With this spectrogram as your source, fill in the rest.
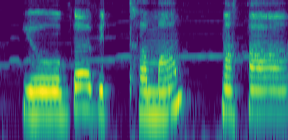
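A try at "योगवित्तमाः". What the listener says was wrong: మామ అనకూడదండి, విత్తమాహ తేచాంకే యోగ విత్తమాహ అంతే, విత్తమాహ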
